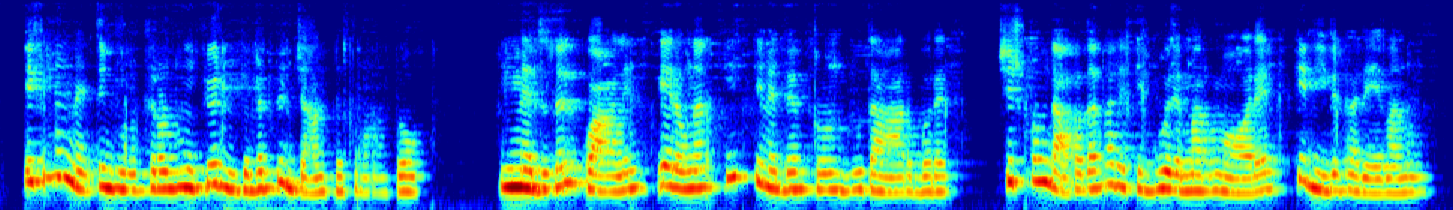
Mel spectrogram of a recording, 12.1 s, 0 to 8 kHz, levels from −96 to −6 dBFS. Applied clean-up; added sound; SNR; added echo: neural mask model DeepFilterNet 3.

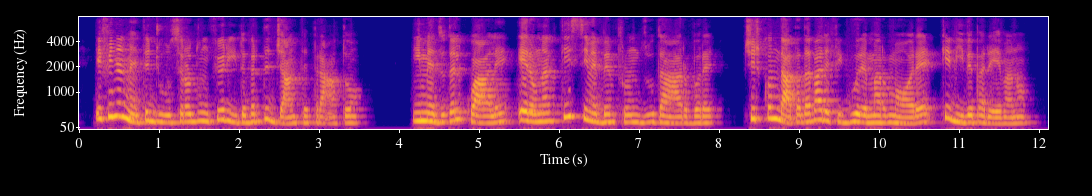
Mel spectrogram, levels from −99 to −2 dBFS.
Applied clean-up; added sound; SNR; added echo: none; none; none; none.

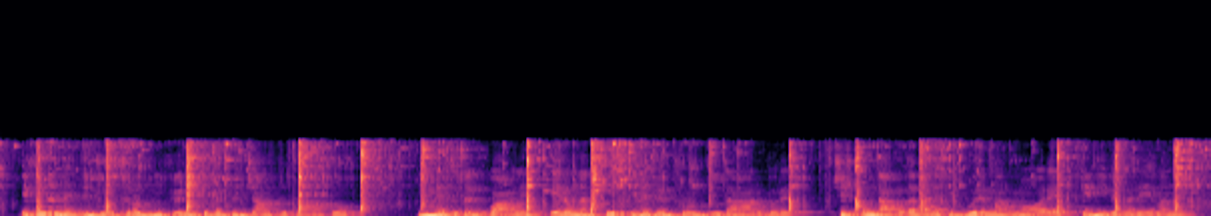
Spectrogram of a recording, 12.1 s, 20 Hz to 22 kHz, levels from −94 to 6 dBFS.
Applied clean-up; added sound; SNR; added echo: none; Shatter; 7 dB; reverberation time 0.7 s.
